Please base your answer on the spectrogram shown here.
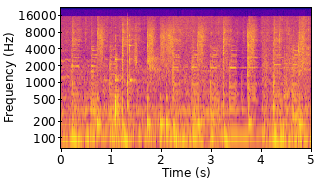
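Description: Banana, oil and sugar being gently mixed in a bowl, with continuous close scraping and clinking of a utensil against the bowl over a steady background of music. No talking.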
